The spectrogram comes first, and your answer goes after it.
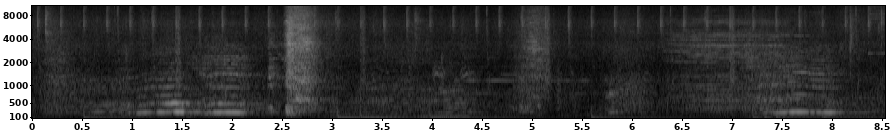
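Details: Young bulls on a cattle farm give deep, sustained, even-pitched moos of about a second each while a man talks between calls. Small calves mooing nearby are about to be fed, and faint background noise runs throughout.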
